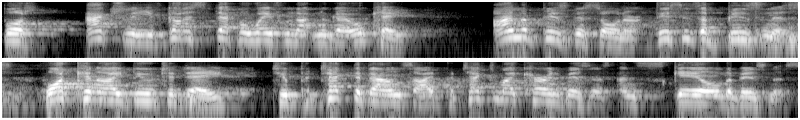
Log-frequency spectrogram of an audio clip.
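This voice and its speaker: With an Irish accent, a man with a high voice speaks at a moderate pace and lively intonation. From Ireland. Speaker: property show host. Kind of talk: interview.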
